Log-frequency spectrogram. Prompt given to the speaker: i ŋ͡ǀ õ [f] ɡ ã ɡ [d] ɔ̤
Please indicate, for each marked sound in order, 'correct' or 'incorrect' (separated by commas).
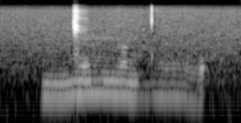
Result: incorrect, incorrect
